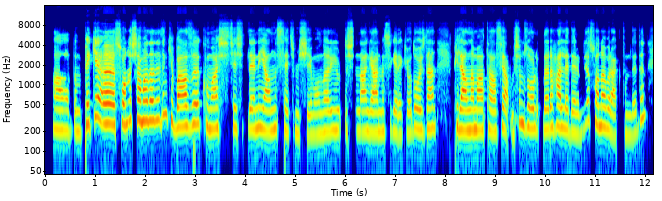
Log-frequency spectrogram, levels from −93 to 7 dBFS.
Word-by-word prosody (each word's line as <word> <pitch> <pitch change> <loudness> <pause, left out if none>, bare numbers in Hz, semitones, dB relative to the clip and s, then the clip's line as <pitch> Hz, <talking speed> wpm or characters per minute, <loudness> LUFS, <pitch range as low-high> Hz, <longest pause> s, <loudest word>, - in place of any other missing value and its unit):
Anladım. 205 -2 -3
Peki, 255 +5 +2
eee, 265 -4 +9
son 260 -1 +2
aşamada 290 0 +3
dedin 310 +5 -4
ki, 290 -8 -6
"Bazı 240 +3 +4
kumaş 225 -2 -2
çeşitlerini 215 0 -3
yanlış 210 +1 -1
seçmişim, 185 -3 -7
onların 195 +3 -5
yurt 210 -1 -9
dışından 200 0 -3
gelmesi 195 +2 -2
gerekiyordu. 190 +2 -6
O 220 - 0
yüzden 220 +2 -2 0.3
planlama 210 -2 +3
hatası 210 +1 -1
yapmışım, 260 +7 -2
zorlukları 220 -1 -2
hallederim 210 -6 -1
diye 275 +4 -6
sona 240 -5 0
bıraktım." 175 -2 -5
dedin. 205 - -8
215 Hz, 140 wpm, -20 LUFS, 200-240 Hz, 0.3 s, eee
